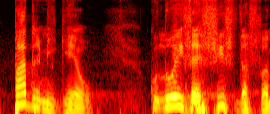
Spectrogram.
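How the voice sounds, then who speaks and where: Recorded with a dry, close sound and no echo, a man with a dark, mellow tone makes very wide pitch swings. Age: old. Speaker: TV interviewer. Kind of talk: TV interview and presentation.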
